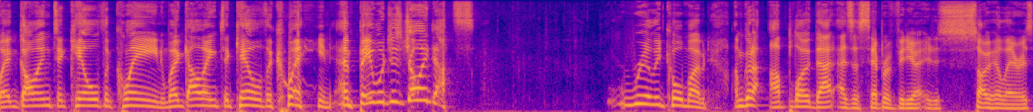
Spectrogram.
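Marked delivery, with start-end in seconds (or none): 0.0-3.3 screaming, calling out loud like a rallying call. Recalling screaming at players over the game microphone, retelling screaming at people. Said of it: "I started screaming at people".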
